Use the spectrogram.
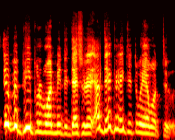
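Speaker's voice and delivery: mock Melania going off in accent; Melania impression. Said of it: "You did it. ... I can't do that accent at all".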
